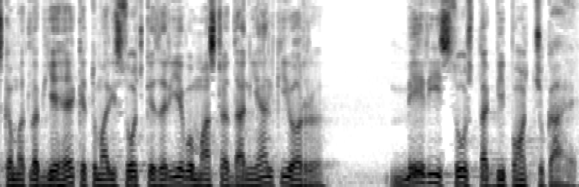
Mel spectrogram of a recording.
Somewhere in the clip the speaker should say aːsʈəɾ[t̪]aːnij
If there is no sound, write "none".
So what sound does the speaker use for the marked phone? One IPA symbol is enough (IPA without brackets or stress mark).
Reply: d̪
